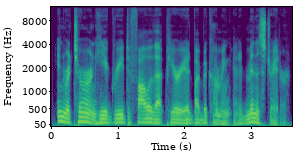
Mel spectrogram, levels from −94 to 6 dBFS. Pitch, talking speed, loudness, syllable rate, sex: 95 Hz, 200 wpm, -17 LUFS, 6.4 syllables/s, male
